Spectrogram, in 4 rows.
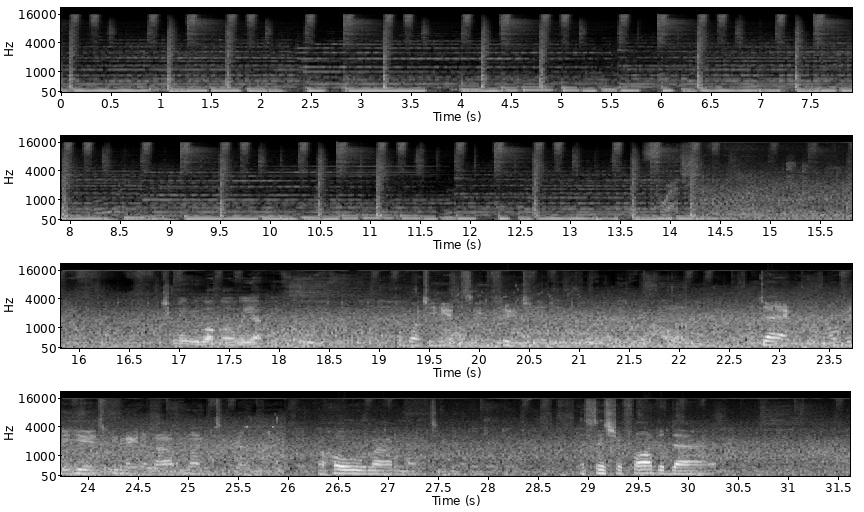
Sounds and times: Speech: 13.8s - 14.4s, 16.8s - 18.0s, 19.1s - 21.0s, 21.6s - 28.1s, 28.9s - 30.4s.

